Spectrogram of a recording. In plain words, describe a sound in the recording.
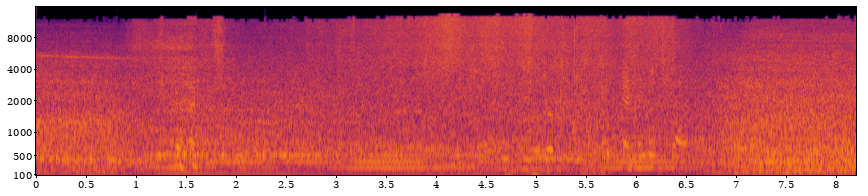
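A pitchfork rustles through loose hay.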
